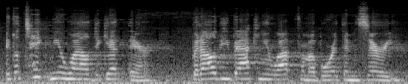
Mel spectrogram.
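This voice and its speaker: An actress playing an earnest, composed young female military officer in a video game, giving a measured briefing. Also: a little high, a bit bright, natural voice. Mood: calm, reassuring. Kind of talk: cinematic video game dialogue. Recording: long reverb, clear background noise.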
